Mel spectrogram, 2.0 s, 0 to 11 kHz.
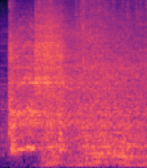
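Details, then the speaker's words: Freshly built Rover V8 (GEMS) engine on the test cell with a manual flywheel, already pre-run for cam break-in. The starter whirrs briefly, the engine catches cleanly and flares up, then settles to a smooth, even idle; a healthy start. "an engine that runs that's nice yeah sounds lovely"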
